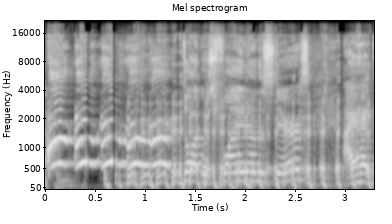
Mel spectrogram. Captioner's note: laughter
